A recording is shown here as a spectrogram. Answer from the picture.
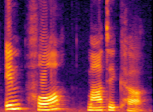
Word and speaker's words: Informatiker: So we had this word over here, Informatiker, computer scientist, Informatiker, right? So the word ends on the R, which we will pronounce like an A, right?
